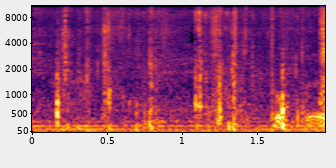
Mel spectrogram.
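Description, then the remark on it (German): Horse hooves clip-clop in an uneven rhythm, a series of sharp knocks over a low background rumble, with no one speaking. “Jetzt kommt gerade so eines von den Pferden. Hört sie?”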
